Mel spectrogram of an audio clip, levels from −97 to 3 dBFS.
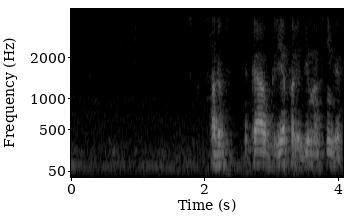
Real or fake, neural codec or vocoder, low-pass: fake; vocoder, 22.05 kHz, 80 mel bands, WaveNeXt; 3.6 kHz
